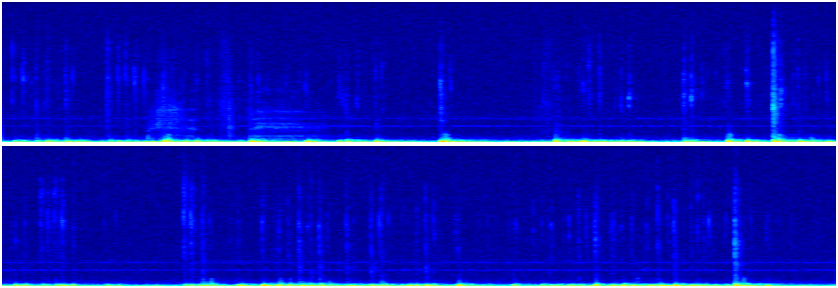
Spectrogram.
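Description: Typing on a computer keyboard: irregular runs of keystrokes with short pauses, and a few sharper key clacks.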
